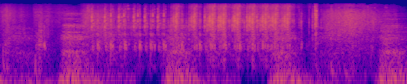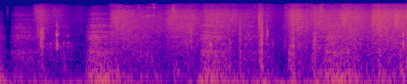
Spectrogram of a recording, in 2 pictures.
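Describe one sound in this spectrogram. Leafy branches rustle and swish as someone pushes through a bush.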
